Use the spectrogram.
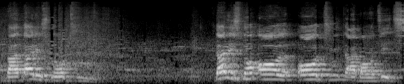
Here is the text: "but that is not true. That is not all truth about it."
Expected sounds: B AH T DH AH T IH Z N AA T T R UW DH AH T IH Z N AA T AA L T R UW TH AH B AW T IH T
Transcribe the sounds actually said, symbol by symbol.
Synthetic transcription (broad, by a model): B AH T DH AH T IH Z N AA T T R UW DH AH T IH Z N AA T AA L T R UW TH AH B AW T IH T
